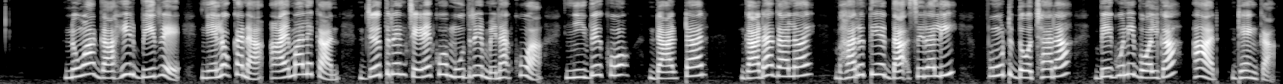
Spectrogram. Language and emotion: Santali, neutral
